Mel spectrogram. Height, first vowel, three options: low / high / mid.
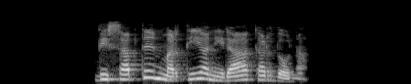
high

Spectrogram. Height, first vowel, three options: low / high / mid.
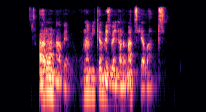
low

